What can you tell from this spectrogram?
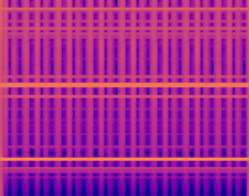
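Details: Simulated tinnitus: a steady, very high-pitched pure tone, one of ten tones of different waveform and frequency emulating common tinnitus sounds, for matching one's own tinnitus.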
